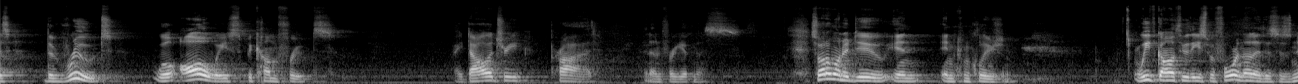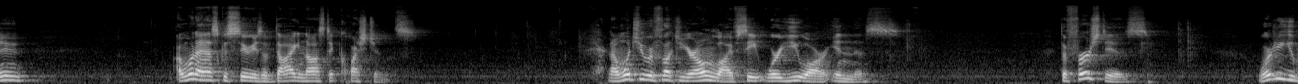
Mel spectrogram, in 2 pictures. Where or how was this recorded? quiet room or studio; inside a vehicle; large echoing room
large echoing room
